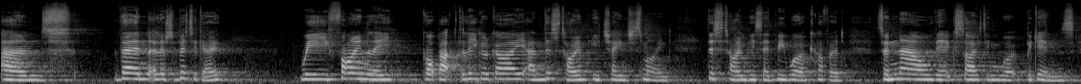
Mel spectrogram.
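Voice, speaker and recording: A woman with an English accent and a fairly high pitch speaks with fairly even intonation and long, frequent pauses, with audible room echo around her. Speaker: university web content producer. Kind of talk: conference lightning talk. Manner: fast; soft-spoken.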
